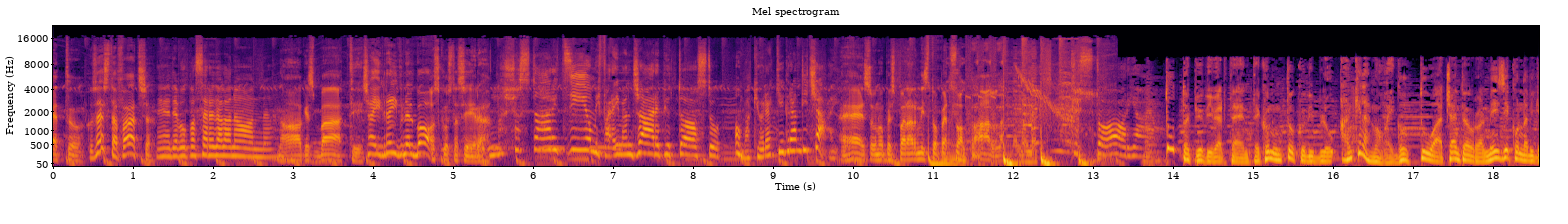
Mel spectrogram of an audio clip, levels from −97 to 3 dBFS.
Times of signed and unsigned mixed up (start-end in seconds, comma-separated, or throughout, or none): none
